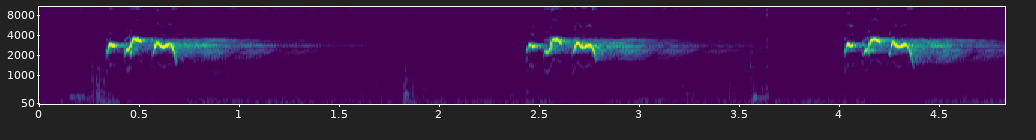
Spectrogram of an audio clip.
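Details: Sooty-headed bulbul calling a rival: three bright bubbly whistled phrases spaced about two seconds apart, each a fast tumble of clear notes that drops and fades, with faint soft knocks in between.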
